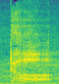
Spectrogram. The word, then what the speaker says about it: ढ: ड के बाद का वर्ण है ढ। बोलिए ढ। ढ। ढ भी मूर्धन्य ध्वनि है। इसका उच्चारण अंदर से आती वायु द्वारा जीभ की नोक से मूर्धा को छूते हुए होता है।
